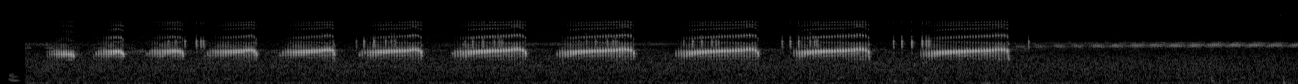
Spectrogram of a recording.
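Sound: frog calling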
